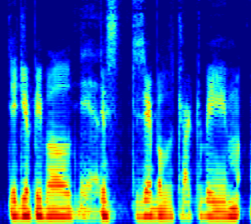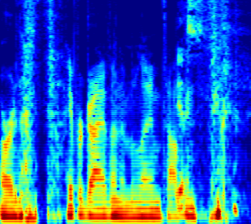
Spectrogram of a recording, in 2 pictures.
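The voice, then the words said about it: Imitates Darth Vader's voice. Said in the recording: “great Vader impersonation ... it is terrible”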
